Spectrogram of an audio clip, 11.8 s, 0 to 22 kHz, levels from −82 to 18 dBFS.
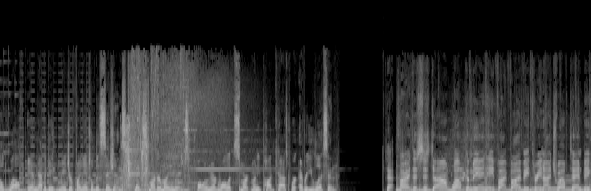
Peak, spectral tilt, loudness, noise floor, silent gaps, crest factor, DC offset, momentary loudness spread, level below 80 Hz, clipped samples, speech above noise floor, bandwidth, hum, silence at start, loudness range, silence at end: -2 dBFS; -4 dB/octave; -17 LUFS; -84 dBFS; 7.61-7.65 s; 16 dB; under 0.1%; 5 LU; -30 dBFS; under 0.1%; 67 dB; 17 kHz; none; 0 s; 4 LU; 0 s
